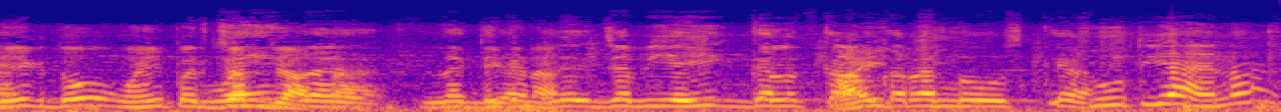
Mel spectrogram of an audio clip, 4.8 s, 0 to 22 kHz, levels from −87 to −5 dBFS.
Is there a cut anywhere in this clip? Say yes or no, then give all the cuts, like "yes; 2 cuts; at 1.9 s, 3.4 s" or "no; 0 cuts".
yes; 1 cut; at 2.1 s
